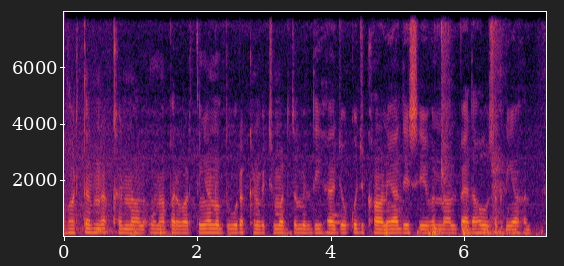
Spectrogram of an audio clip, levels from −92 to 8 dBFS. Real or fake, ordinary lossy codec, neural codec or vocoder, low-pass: real; none; none; none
